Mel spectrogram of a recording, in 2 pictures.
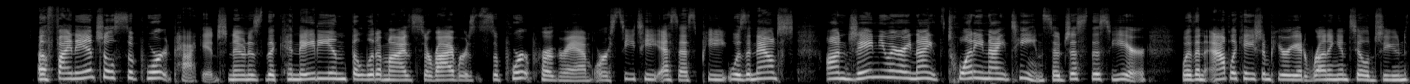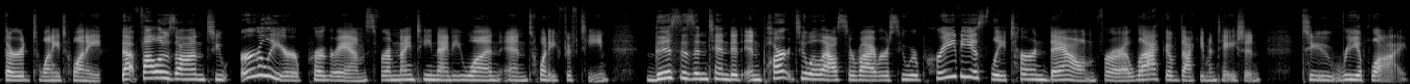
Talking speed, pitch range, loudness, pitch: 135 wpm, 205-260 Hz, -20 LUFS, 225 Hz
